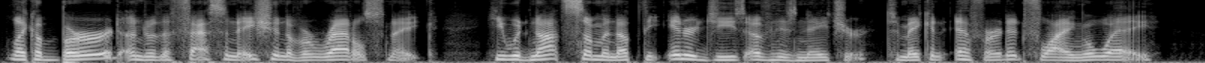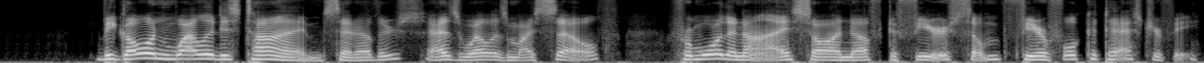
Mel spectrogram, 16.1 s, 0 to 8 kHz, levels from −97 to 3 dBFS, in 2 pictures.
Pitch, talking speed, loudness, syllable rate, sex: 165 Hz, 180 wpm, -20 LUFS, 5.0 syllables/s, male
